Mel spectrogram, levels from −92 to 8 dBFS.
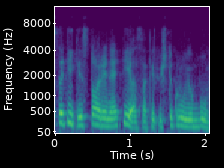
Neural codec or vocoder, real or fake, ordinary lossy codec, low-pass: codec, 16 kHz, 4.8 kbps, FACodec; fake; Opus, 16 kbps; 7.2 kHz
